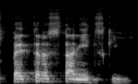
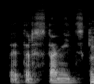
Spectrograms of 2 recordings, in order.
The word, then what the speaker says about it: Petr Stanicky: name correctly for me my name is Peter stanitzki pronounced in Czech yeah pet stanitzki okay great now you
